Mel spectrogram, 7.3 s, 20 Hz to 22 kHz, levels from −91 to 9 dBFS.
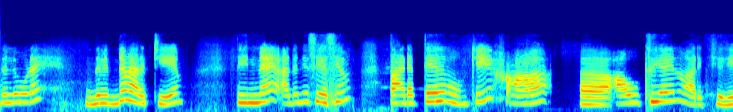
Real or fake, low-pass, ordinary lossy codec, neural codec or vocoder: fake; 7.2 kHz; none; codec, 16 kHz, 0.5 kbps, X-Codec, HuBERT features, trained on balanced general audio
